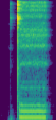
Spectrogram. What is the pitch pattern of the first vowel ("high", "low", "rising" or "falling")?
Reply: low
